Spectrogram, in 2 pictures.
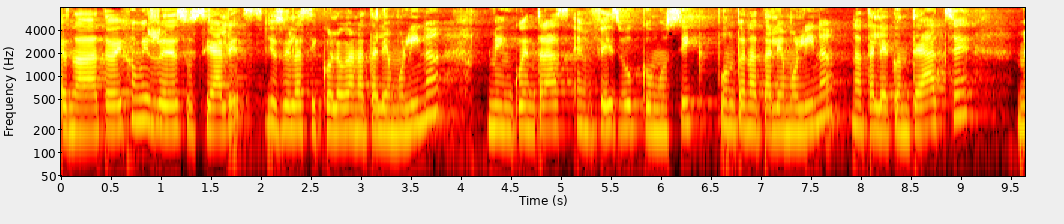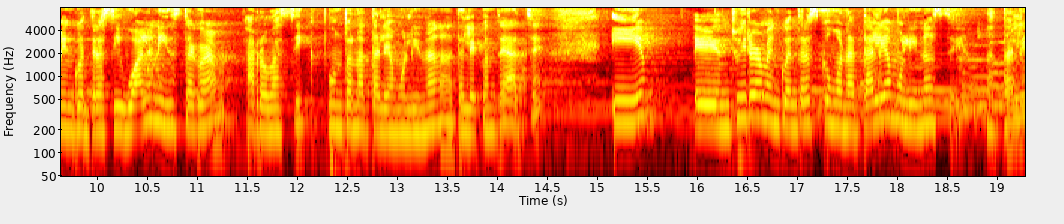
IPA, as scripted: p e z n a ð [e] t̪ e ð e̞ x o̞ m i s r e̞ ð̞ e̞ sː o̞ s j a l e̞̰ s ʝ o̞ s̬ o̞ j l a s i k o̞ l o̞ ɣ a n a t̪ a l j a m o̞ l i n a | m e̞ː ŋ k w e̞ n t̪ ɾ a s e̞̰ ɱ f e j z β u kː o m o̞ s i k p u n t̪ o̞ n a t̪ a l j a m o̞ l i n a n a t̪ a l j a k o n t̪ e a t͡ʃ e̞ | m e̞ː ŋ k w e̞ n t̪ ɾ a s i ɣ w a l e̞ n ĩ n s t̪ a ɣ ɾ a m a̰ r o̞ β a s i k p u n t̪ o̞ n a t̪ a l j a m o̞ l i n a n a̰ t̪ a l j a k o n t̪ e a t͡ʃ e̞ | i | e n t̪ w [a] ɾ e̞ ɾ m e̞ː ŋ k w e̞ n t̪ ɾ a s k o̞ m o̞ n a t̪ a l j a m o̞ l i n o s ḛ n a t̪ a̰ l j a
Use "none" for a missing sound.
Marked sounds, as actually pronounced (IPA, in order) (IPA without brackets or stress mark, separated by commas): a, i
